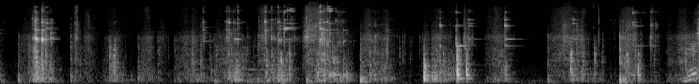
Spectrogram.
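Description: Broken glass pieces clink and jangle as they are handled after a cabin break-in, a run of close, bright rattles and chinks in irregular bursts with short pauses between.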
